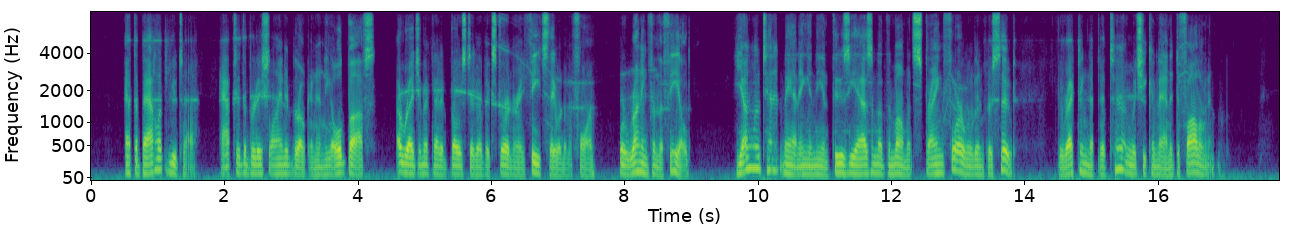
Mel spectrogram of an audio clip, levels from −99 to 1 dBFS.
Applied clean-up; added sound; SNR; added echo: neural diffusion model UNIVERSE++.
